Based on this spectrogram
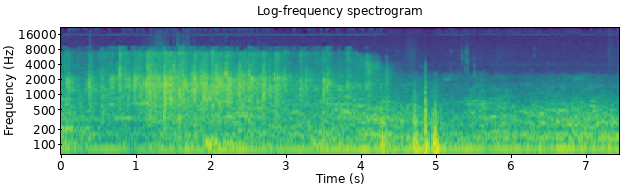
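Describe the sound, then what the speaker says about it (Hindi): A crowd applauds at a Congress party political gathering in Jaipur, with steady broadband clapping for several seconds that thins out toward the end, while a voice carries on over it. "तालियां।"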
